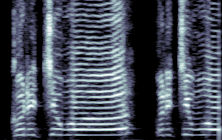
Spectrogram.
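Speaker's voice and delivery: high, lilting "konnichiwa"; Japanese greeting. Shown as a demonstration. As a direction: sing out "konnichiwa". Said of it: "Sa Japan naman".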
